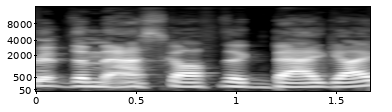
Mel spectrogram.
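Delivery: ordinary delivery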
